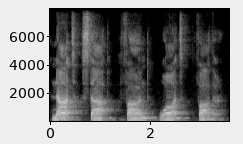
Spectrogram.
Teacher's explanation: But what they're going for here basically is the sound. It's kind of similar to an open A, but your mouth isn't open that much and it's much deeper.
